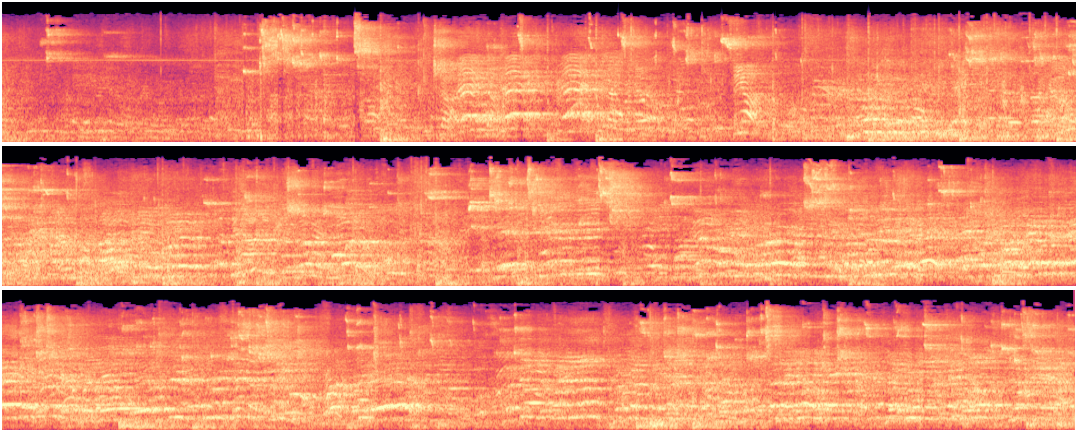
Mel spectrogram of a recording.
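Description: A basketball bouncing on a hardwood gym floor amid players' voices and shouts, echoing in a large gym. It grows busier and louder after the first several seconds as play resumes.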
